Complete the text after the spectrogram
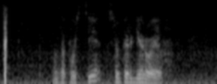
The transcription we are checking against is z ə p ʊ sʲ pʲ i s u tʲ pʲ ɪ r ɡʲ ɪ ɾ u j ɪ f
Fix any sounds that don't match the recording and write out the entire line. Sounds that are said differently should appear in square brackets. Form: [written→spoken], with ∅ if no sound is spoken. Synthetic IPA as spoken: z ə p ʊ sʲ [pʲ→tʲ] i s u [tʲ→∅] pʲ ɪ r ɡʲ ɪ ɾ [u→o] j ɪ f

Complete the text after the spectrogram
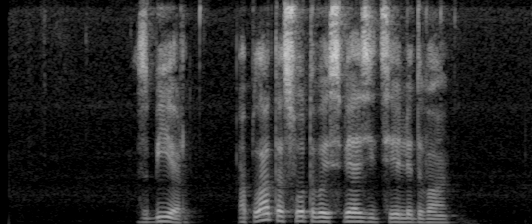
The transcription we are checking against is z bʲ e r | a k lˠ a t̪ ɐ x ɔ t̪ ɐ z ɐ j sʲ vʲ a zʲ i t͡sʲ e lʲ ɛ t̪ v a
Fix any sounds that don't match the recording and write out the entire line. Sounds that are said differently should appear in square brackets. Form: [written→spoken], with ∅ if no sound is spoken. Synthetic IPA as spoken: z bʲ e r | a [k→p] lˠ a t̪ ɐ [x→s] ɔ t̪ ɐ [z→v] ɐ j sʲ vʲ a zʲ i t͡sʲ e lʲ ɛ [t̪→d̪] v a

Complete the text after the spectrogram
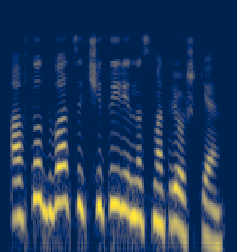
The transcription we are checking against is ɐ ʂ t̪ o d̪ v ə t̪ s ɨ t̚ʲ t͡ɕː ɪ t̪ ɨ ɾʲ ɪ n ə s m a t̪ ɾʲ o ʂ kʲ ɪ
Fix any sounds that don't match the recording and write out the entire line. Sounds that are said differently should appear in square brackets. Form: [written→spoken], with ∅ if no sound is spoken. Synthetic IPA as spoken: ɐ [ʂ→f] t̪ o d̪ v [ə→a] t̪ s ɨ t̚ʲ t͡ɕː ɪ t̪ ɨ ɾʲ ɪ n ə s m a t̪ ɾʲ o ʂ kʲ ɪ

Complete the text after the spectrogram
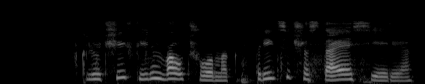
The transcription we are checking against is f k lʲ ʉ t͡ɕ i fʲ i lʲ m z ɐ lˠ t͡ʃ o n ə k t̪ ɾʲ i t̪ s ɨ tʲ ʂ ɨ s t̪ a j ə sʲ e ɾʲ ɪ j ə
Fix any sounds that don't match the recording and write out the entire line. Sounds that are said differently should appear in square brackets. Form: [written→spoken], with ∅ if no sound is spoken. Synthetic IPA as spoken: f k lʲ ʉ t͡ɕ i fʲ i lʲ m [z→v] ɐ lˠ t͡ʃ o n ə k t̪ ɾʲ i t̪ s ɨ tʲ ʂ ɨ s t̪ a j ə sʲ e ɾʲ ɪ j ə

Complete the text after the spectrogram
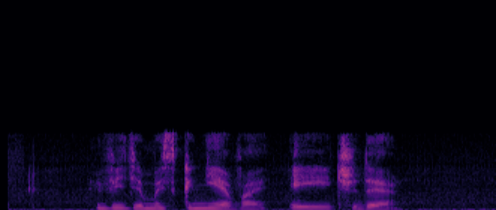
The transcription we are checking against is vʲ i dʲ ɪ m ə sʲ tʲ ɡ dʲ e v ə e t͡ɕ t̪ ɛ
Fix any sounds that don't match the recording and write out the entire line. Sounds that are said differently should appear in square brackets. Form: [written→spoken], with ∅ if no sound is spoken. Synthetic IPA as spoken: vʲ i dʲ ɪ m ə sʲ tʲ ɡ [dʲ→nʲ] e v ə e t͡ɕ [t̪→d̪] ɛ

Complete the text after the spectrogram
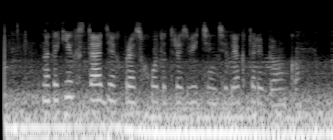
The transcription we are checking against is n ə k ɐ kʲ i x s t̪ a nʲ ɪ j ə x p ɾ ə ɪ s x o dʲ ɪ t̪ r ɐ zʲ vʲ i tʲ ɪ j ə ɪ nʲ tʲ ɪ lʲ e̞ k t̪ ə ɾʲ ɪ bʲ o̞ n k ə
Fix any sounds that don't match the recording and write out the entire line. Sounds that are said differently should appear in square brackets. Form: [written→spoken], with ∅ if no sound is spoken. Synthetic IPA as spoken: n ə k ɐ kʲ i x s t̪ a [nʲ→dʲ] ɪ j ə x p ɾ ə ɪ s x o dʲ ɪ t̪ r ɐ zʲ vʲ i tʲ ɪ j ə ɪ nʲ tʲ ɪ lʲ e̞ k t̪ ə ɾʲ ɪ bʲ o̞ n k ə

